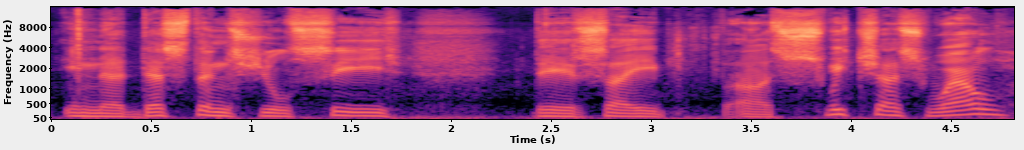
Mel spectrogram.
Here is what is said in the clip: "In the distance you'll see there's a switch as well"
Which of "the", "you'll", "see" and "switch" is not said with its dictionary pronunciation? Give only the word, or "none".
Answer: none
